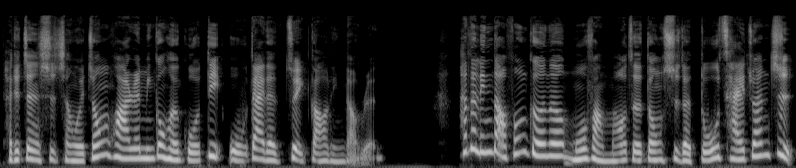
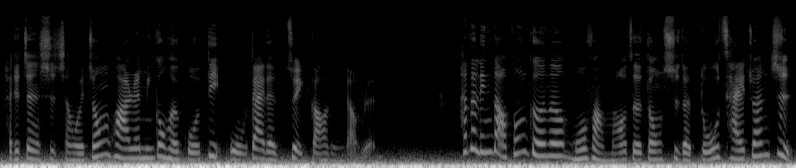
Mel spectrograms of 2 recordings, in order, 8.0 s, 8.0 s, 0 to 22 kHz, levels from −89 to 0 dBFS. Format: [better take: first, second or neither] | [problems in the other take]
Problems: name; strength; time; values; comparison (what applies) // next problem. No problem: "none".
first | low rumble; loud; throughout; 4 dB below the speech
